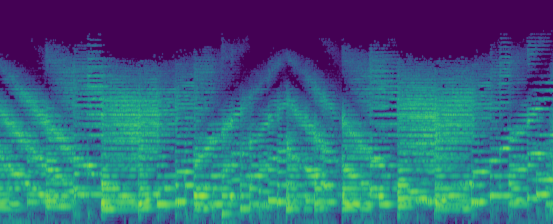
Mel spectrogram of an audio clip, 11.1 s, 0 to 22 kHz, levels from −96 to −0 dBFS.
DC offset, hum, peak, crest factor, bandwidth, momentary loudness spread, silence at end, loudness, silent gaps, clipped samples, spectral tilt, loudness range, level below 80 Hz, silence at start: under 0.1%; none; -6 dBFS; 16 dB; 12 kHz; 5 LU; 0 s; -21 LUFS; none; under 0.1%; -4 dB/octave; 2 LU; -58 dBFS; 0 s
